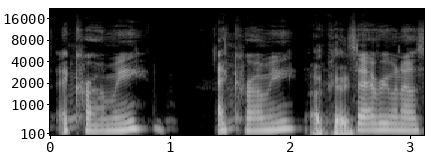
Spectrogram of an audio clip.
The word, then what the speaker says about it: Akrami: Akrami, welcome. Thank you. Did I pronounce that right?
